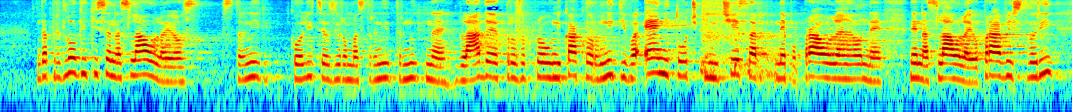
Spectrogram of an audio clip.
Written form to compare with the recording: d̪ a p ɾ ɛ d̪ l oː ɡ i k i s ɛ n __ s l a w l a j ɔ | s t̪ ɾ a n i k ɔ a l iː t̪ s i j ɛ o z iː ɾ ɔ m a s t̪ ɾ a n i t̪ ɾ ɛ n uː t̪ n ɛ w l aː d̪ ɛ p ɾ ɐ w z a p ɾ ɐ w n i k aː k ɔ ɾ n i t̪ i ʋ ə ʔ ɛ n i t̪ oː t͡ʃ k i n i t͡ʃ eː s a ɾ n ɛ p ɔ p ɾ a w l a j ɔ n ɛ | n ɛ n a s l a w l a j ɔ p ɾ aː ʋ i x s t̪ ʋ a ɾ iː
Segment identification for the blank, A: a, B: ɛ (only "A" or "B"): A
